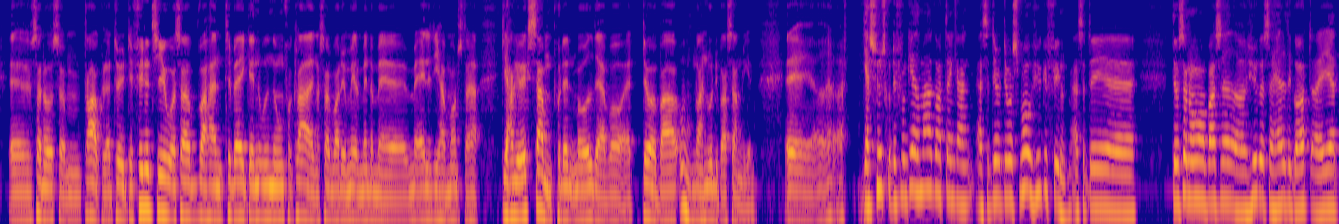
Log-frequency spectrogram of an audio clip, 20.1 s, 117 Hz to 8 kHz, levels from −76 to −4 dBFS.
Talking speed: 250 wpm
